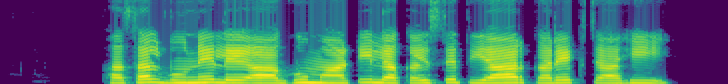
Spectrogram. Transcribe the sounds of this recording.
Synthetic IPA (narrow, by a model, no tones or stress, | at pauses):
pʰəsəlbuːneːleːaːɡʱũːmaːʈiːlaːkəɪseːt̪əjaːɾkəɾeːkt͡ʃaːɦiː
